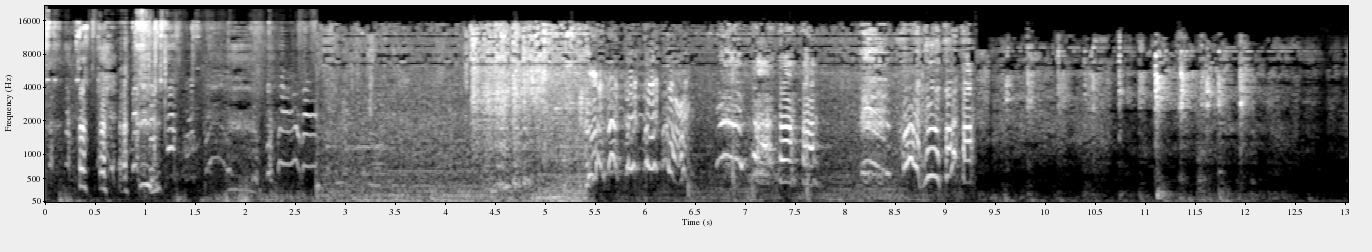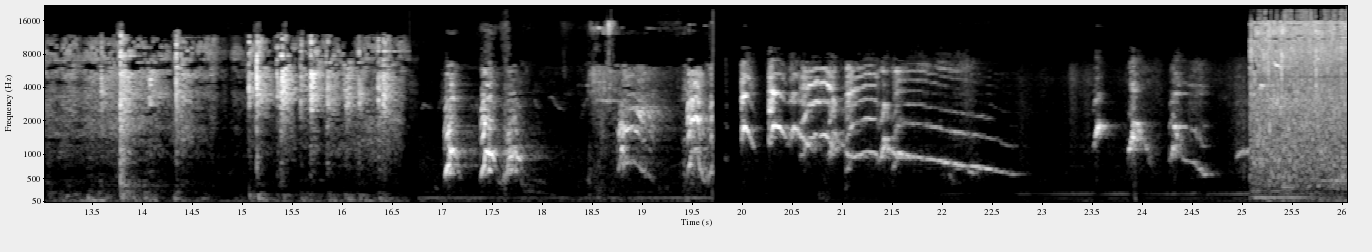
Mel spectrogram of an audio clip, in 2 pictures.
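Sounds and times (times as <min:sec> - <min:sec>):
dog whining and howling: 0:18.8 - 0:22.9, 0:23.5 - 0:25.1.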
